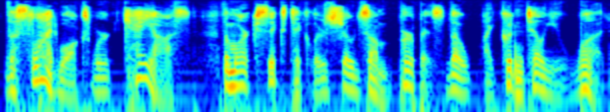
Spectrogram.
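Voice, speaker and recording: A man voicing a terrified, frantic grown man whose voice strains and goes shrill as he pleads. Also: big pitch swings, a little slow, darkish tone, slightly rough, no echo, lo-fi sound, heavily acted. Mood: shaken. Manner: pleading, breaks into high frantic cries.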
